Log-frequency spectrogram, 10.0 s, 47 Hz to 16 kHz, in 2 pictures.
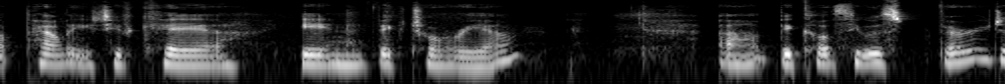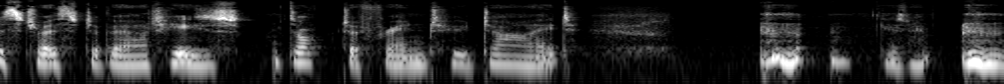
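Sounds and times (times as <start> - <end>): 
speech: 0.0 - 10.0
person clearing throat: 8.8 - 10.0
person coughing in short rough bursts: 8.8 - 10.0.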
